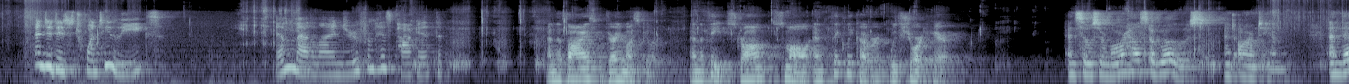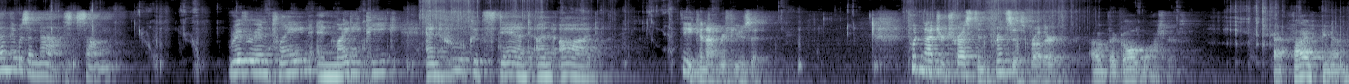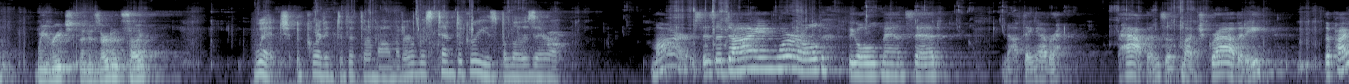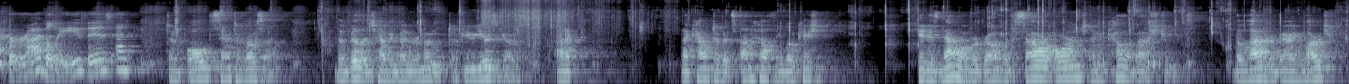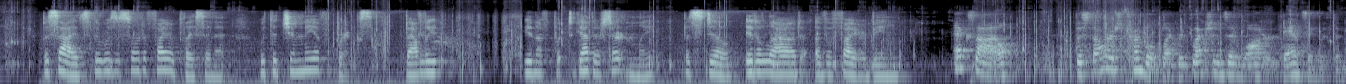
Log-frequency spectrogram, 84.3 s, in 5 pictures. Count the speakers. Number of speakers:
eight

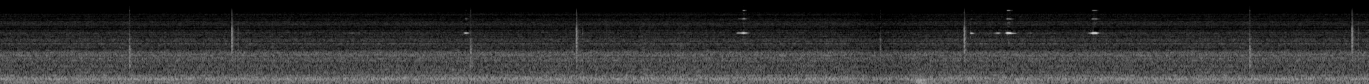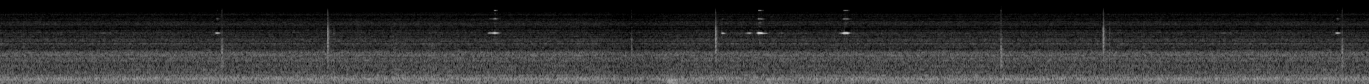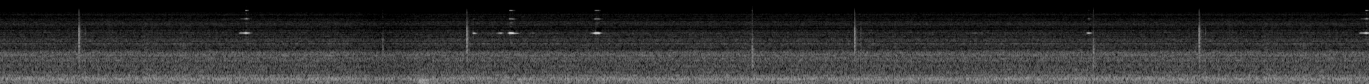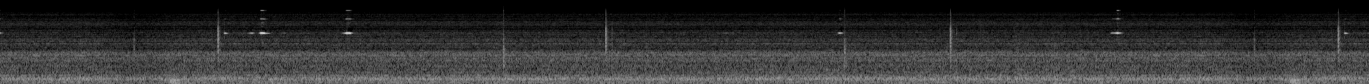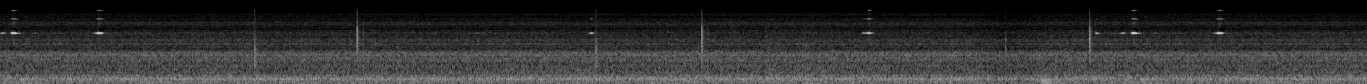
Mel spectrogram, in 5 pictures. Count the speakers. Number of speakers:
zero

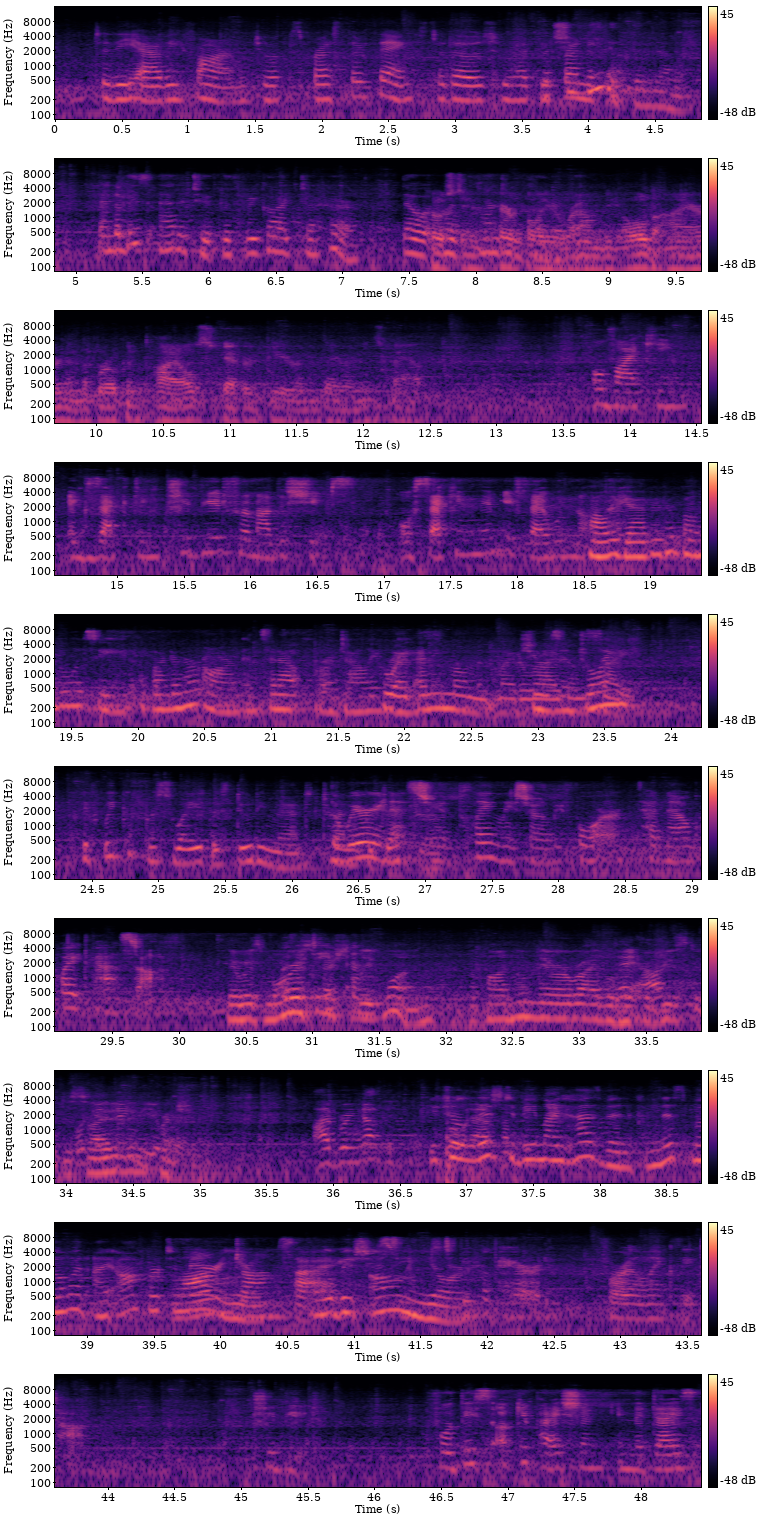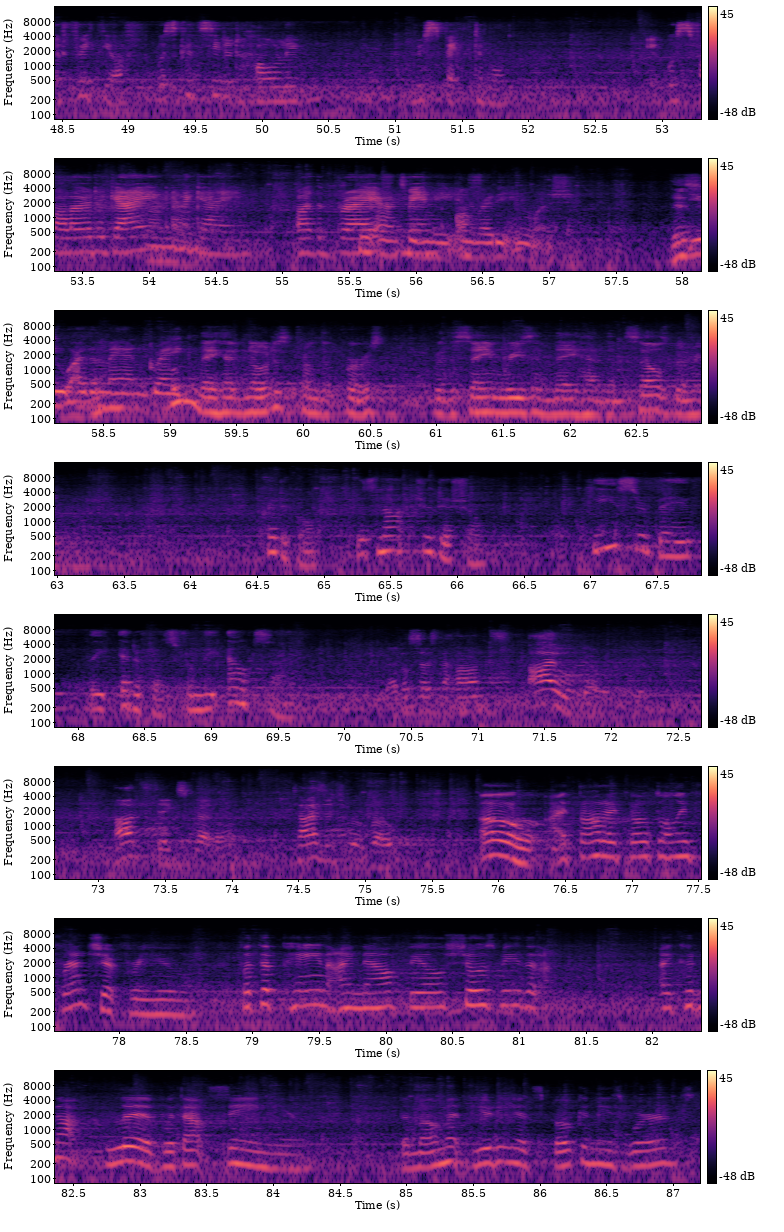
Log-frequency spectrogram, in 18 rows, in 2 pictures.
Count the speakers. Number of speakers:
ten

